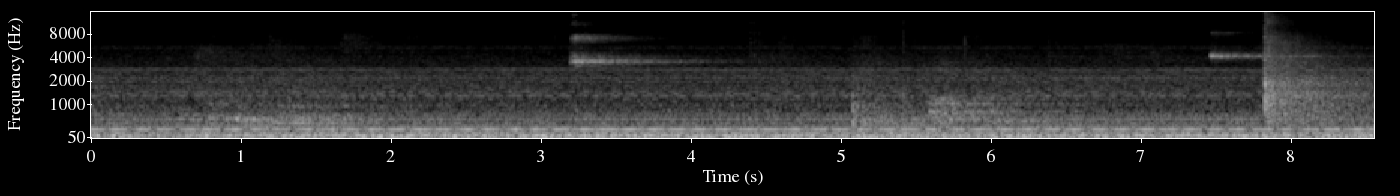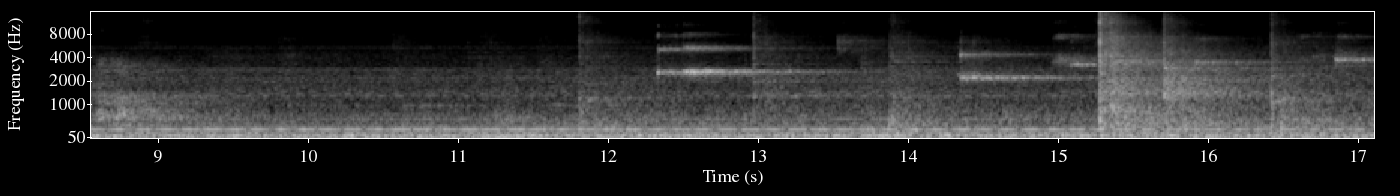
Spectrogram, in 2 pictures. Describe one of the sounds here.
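A steady hum of ventilation fills a large echoing hall.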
